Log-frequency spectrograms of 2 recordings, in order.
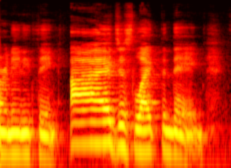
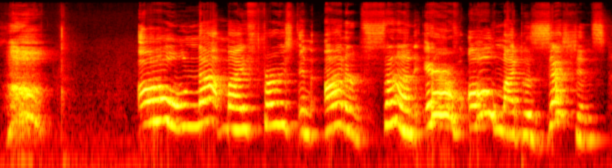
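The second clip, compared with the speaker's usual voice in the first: high, loud, frantic cry; a mother panicking for her son; alarmed mother; 9 semitones higher, 5 dB louder than usual. Acted. Mother sending her son for help, frantic and high. Mother gasps at terrible news.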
